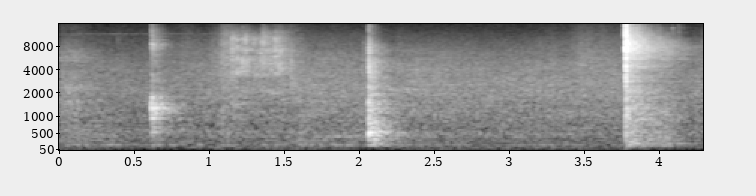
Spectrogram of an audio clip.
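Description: Three sharp knocks made by hand at a gallery wall, about a second and a half apart.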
